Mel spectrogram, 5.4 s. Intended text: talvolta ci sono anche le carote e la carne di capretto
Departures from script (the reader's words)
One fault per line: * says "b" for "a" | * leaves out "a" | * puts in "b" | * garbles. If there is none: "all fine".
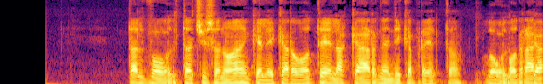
* garbles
